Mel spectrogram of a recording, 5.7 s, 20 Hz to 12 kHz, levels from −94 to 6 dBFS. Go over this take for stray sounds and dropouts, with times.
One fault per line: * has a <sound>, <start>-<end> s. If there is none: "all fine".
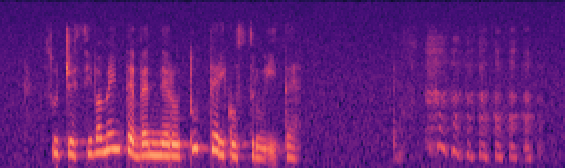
* has a laugh, 3.9-5.5 s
